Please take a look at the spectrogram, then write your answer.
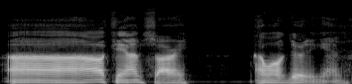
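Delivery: loud, mocking, insincere sorry; mock a sinner who apologizes without meaning it; lightly voiced careless sinner brushing off repentance; half-hearted apology. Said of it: "not somebody who says".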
